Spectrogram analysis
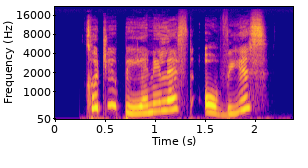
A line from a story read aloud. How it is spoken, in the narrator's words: I snapped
